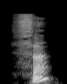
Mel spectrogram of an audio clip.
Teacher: como no hay una vocal después pues se pronuncia la nasal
